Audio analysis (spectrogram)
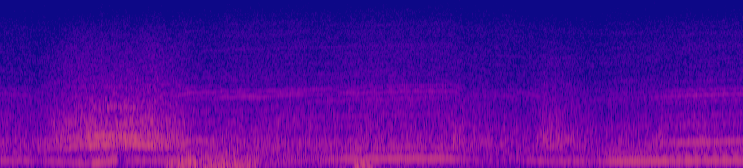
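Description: A car engine in a Forza racing game revs and holds a steady droning pitch, rising and dipping with shifts and throttle, heard close and fairly quiet with no talking.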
